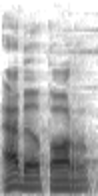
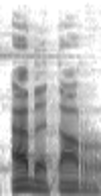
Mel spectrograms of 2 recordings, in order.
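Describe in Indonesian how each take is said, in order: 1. Bunyi t tebal dan berat. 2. Bunyi t tipis dan ringan.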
